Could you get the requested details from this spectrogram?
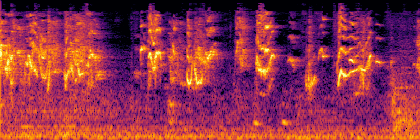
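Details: Lutino lovebirds, four young birds, chirping in the morning: bursts of harsh, high squeaky chirps, dense for the first second, then shorter scattered squawks and twitters with brief pauses between.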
